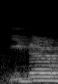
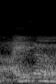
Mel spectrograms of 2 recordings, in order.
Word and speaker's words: either: 있을 것이고 밑에 보시면은 either 혹은 either 이렇게 할 거예요. 쌤들마다 발음이 다른데 뭐 either, either 둘 다 쓴다.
